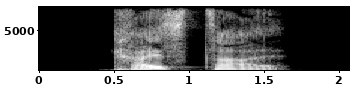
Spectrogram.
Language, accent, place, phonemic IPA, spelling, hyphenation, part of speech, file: German, Germany, Berlin, /ˈkraɪ̯sˌtsaːl/, Kreiszahl, Kreis‧zahl, noun, De-Kreiszahl.ogg
- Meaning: the number π (a transcendental number representing the ratio of a circle's circumference to its diameter in Euclidean geometry; approximately 3.14159...)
